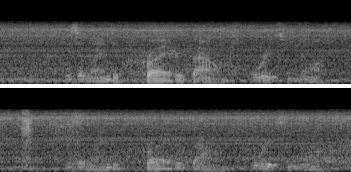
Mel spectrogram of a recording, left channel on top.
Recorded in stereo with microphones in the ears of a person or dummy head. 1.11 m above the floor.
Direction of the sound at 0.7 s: 40° left (ahead or behind).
